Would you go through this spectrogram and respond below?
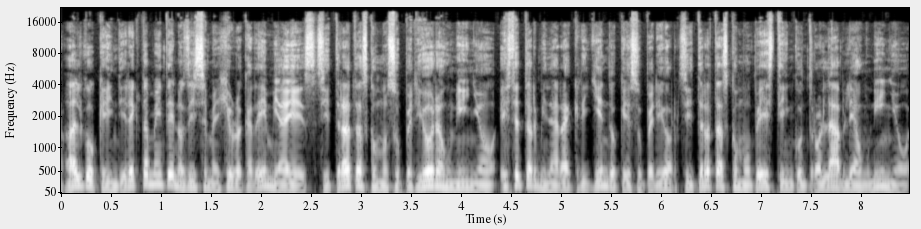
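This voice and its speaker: Guy doing anime opinion commentary, super quick, mellow voice, really dry close sound. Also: mid-range voice, dry recording. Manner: expressive, slangy, with exclamations. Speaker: anime review video host. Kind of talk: scripted opinion commentary with casual asides.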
